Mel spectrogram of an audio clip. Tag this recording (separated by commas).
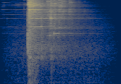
Keys jangling, Domestic sounds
